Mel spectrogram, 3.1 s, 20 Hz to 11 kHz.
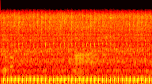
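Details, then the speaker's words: Yamaha Mio Soul GT 115 automatic scooter idling after cleaning carbon from the head, valves and piston crown; even, steady putter with no ticking or knocking, idles smooth. "lahannya tetap saya pasang balik saya nggak ganti tetap bisa halus gitu loh"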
